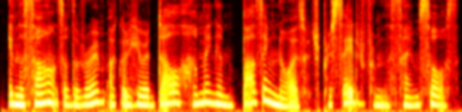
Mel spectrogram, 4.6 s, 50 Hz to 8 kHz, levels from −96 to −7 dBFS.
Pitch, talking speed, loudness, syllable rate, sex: 195 Hz, 270 wpm, -17 LUFS, 6.5 syllables/s, female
